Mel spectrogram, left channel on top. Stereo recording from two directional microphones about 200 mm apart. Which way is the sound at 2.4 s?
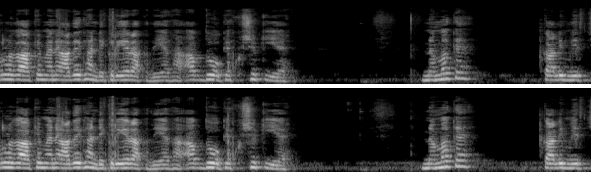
Centre (ahead or behind).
